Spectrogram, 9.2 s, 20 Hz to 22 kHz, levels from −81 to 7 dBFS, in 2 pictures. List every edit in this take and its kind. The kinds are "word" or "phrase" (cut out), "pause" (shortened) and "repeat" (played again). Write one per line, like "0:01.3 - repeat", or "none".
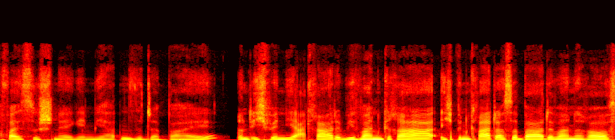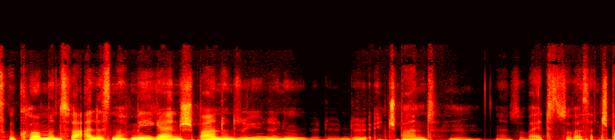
0:01.7 - pause
0:02.3 - word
